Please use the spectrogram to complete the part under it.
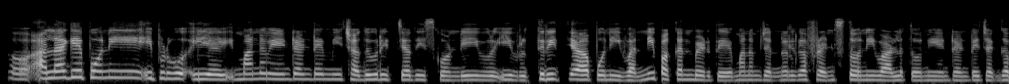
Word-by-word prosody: ఓహ్! 240 -1 -2
అలాగే 310 +3 +6
పోనీ 315 0 +1 0.3
ఇప్పుడూ, 275 0 -2 0.3
ఈ 245 - +2 0.4
మనవేంటంటే, 245 -1 0
మీ 235 - -3
చదువు 225 +1 +2
రీత్యా 220 -1 -1
దీసుకోండీ, 200 -1 -3 0.2
వు - - -4 0.2
ఈ - - 0
వృత్తిరీత్యా, 235 +4 +2 0.2
పోనీ 215 -1 -1
ఇవన్నీ 195 +6 0
పక్కన 230 -1 +2
బెడితే, 195 -3 -2 0.2
మనం 205 0 -5
జనరల్‌గా 205 +3 -3
ఫ్రెండ్స్‌తోని, 205 +1 -1
వాళ్ళతోని 190 0 -2
ఏంటంటే, 190 0 -5
చక్కగా 195 +2 -2
215 Hz, 135 wpm, -25 LUFS, 195-245 Hz, 0.4 s, అలాగే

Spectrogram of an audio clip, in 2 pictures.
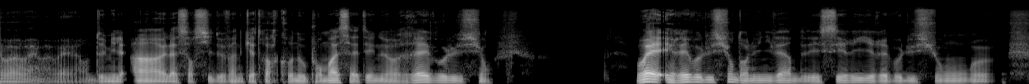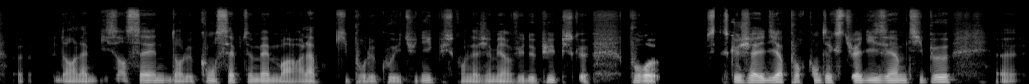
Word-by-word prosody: ouais, 65 -1 -4
ouais, 65 +1 -10
ouais - - -10
en - - -14
2001, 75 +2 +1
la 70 +1 +1
sortie 85 - -1
de 75 - -5
24 70 -2 -4
Heures - - -3
chrono, 85 0 -2
pour 75 - -5
moi, 95 +4 +4
ça 85 -3 +1
été 80 +4 -3
une 85 -2 -3
révolution. 90 +2 0 1.4
Ouais 120 +2 +10
et 105 - +4
révolution 110 +2 +2
dans 90 -3 -1
l'univers 90 +1 -1
des 80 -1 -4
séries, 95 +4 0
révolution, 85 0 -4
heu 70 - -9 0.6
heu, - - -11 0.3
dans 70 +1 -3
la 70 0 -1
mise 80 +4 -9
en 85 - -5
scène, 90 0 0
dans 75 - -2
le 75 -1 -5
concept - - -1
même 80 -3 0
alors 70 +1 -2
là 75 0 0
qui, - - -7
pour 75 - -8
le 75 - -4
coup, 75 +2 -6
est 75 - -7
unique 85 -1 -5
puisqu'on - - -7
l'a 70 0 -2
jamais 75 +2 -2
revu 70 +3 -4
depuis 80 +6 -2
puisque - - -4 0.4
pour, - - +5
heu - - +1 0.5
c'est - - -3
ce - - +1
que - - +2
j'allais 95 -1 +5
dire, 105 +2 +4
pour 100 - -4
contextualiser 95 0 +1
un 95 -1 +3
petit 90 0 -2
peu, 110 +5 +3 0.5
heu, 65 +2 -6
85 Hz, 185 wpm, -25 LUFS, 75-95 Hz, 1.4 s, Ouais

